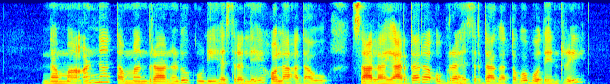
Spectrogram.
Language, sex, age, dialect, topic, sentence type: Kannada, female, 25-30, Dharwad Kannada, banking, question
